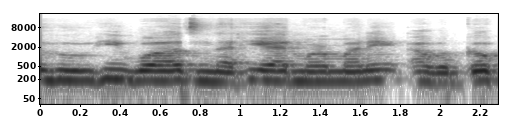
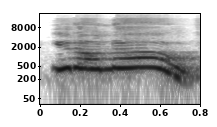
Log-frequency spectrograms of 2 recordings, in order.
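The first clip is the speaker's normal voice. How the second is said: high, loud mock protest; disbelief; 7 dB louder, slower than usual. Mother protesting to her daughter, high loud disbelief. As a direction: refuse to believe it, up high. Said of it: "I go".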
